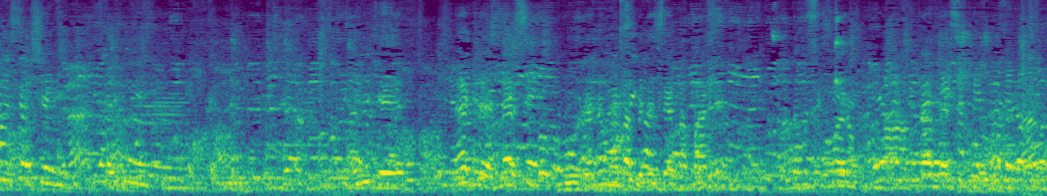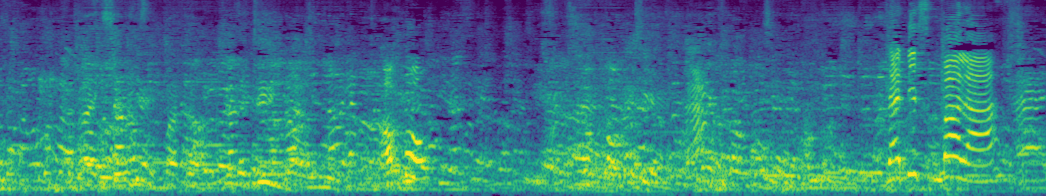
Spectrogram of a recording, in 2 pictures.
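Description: Several people chatter and laugh nearby.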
